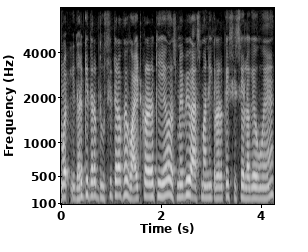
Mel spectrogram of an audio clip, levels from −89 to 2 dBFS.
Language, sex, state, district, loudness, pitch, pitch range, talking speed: Hindi, female, Haryana, Jhajjar, -18 LUFS, 185 Hz, 170-205 Hz, 295 wpm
